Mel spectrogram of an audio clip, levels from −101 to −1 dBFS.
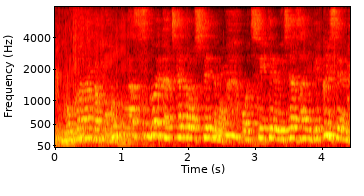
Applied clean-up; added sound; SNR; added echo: none; Zipper (clothing); 12 dB; reverberation time 0.5 s.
